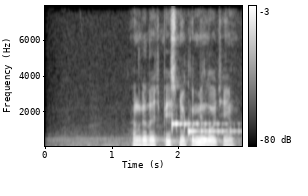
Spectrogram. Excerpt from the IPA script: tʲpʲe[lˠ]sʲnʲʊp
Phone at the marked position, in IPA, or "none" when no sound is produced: none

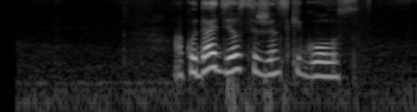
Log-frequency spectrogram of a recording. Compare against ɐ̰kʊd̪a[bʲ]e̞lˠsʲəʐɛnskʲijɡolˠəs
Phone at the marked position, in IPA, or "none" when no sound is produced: dʲ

